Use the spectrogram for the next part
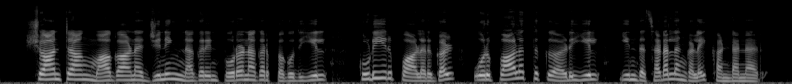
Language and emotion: Tamil, neutral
